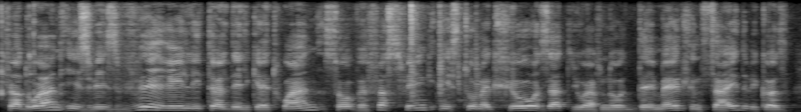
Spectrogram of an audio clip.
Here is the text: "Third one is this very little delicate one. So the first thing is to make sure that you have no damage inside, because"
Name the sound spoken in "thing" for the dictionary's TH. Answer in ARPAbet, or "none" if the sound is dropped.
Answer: F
